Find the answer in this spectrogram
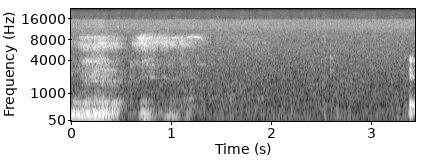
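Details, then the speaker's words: A sleeping dog gives one loud, rumbling snore, then softer breathing in a quiet room, loud enough to be heard on a live chat; the dog is said to be fine; snoring. "I don't know if y'all can hear it or not, but Jasper's snoring."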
